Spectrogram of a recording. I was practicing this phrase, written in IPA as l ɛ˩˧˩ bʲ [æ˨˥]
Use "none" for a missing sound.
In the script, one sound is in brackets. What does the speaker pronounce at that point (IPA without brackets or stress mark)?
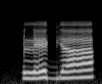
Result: a˨˥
